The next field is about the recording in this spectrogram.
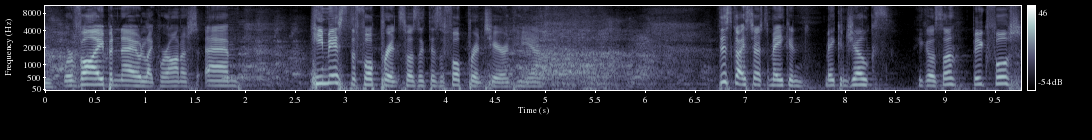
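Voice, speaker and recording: Over noticeable background noise, a woman with an Irish accent talks at a medium pitch and a fairly quick pace, animated in tone with ordinary pitch variation and long, frequent pauses. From Ireland. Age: 30s. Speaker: comedian. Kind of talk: stand-up. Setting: stage with audience.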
